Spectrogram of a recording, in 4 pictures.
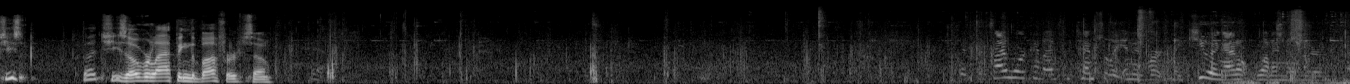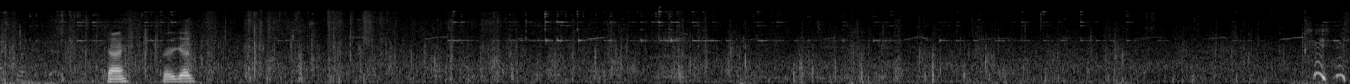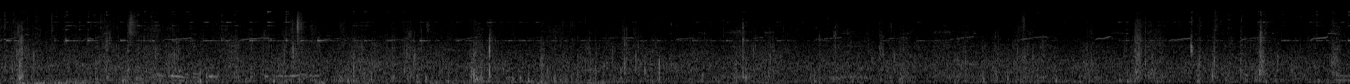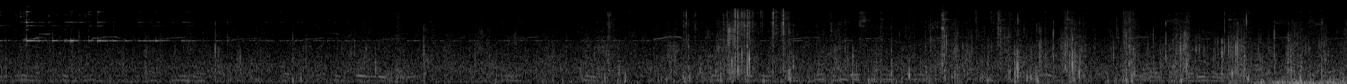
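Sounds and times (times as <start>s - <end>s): footsteps on stony ground: 2.5s - 53.9s
clear high ringing tone: 12.8s - 26.0s, 26.6s - 36.7s, 37.4s - 48.4s.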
